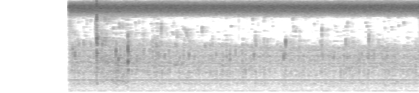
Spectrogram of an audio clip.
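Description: Insects chirring steadily at a high pitch, starting about a second in after silence, with a few faint clicks.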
